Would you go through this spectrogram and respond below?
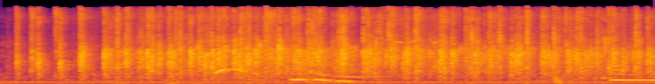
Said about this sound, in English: You can applaud again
